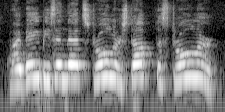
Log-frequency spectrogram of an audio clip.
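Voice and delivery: high, loud pleading yell. Acted. Harry yells to the mother raccoon for help, yelling. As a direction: yell it urgently, stretching the end. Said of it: "Harry yelled".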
